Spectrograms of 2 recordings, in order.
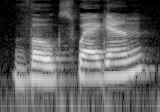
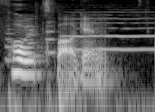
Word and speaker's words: Volkswagen: But I know that in German a V is pronounced as an F and a W is pronounced as an English V.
